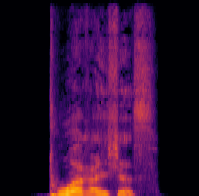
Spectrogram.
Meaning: strong/mixed nominative/accusative neuter singular of torreich
- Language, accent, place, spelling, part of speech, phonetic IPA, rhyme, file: German, Germany, Berlin, torreiches, adjective, [ˈtoːɐ̯ˌʁaɪ̯çəs], -oːɐ̯ʁaɪ̯çəs, De-torreiches.ogg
